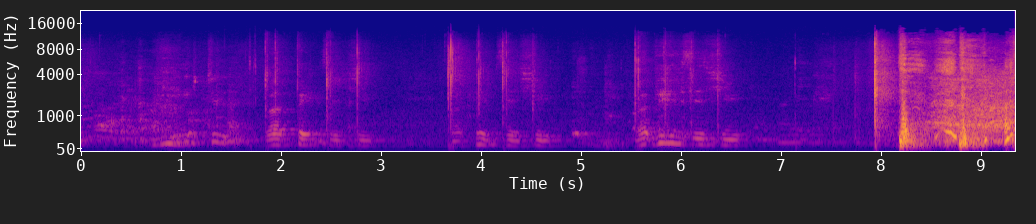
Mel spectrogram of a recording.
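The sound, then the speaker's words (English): Sharp hand slaps in a finger game land in short clusters between stretches of talking, crisp, with a louder, noisier burst of slapping and commotion near the end. “we stop and go back to the rock, paper, scissors thing, but if not, I keep slapping it until he gets the right finger.”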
